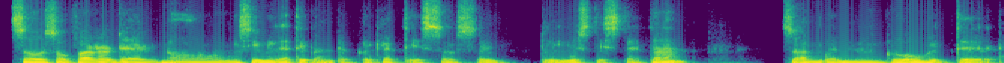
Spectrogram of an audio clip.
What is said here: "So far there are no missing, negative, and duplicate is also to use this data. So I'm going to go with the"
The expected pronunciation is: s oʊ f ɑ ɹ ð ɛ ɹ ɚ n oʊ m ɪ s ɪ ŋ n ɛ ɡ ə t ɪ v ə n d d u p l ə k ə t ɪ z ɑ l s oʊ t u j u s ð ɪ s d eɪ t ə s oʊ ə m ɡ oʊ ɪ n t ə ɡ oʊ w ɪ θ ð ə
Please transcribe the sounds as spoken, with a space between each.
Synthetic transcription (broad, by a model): s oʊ f ɑ ɹ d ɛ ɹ n oʊ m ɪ s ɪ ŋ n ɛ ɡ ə t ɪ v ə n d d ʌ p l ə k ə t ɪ s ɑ s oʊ t u j u s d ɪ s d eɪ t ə s oʊ ə m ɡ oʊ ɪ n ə ɡ oʊ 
